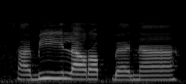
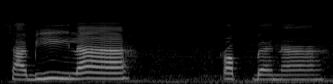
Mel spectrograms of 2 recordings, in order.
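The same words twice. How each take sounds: First: The vowel after the l is short. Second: The vowel after the l is long. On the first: "wasal lam pendek" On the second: "Ketika waqaf lam panjang"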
